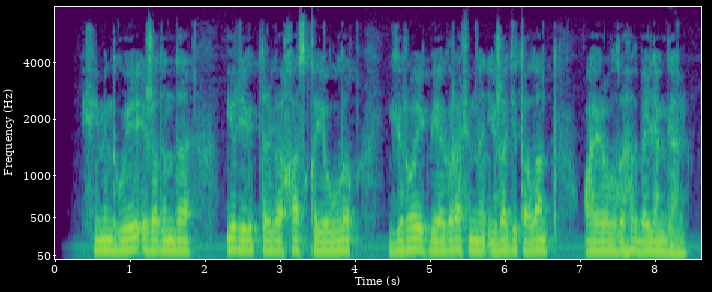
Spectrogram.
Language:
Bashkir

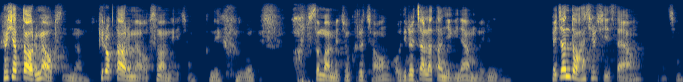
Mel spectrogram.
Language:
Korean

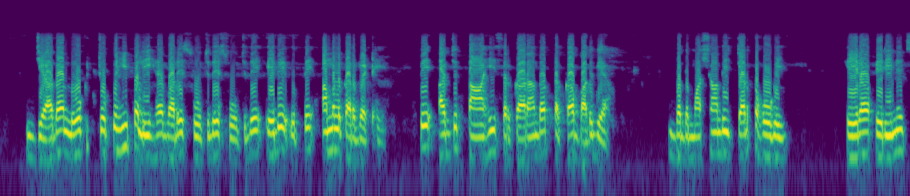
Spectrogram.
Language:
Punjabi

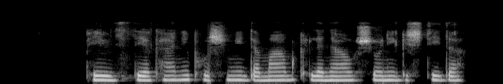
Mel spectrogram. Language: Central Kurdish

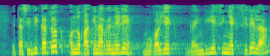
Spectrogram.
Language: Basque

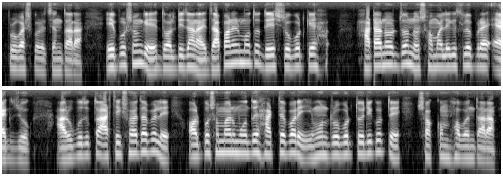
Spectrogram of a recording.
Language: Bangla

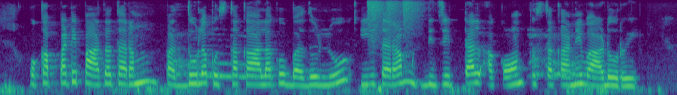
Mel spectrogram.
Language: Telugu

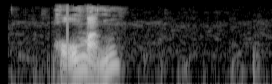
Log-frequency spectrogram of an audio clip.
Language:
Cantonese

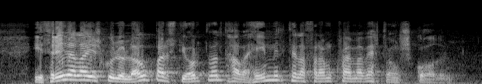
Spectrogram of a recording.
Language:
Icelandic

